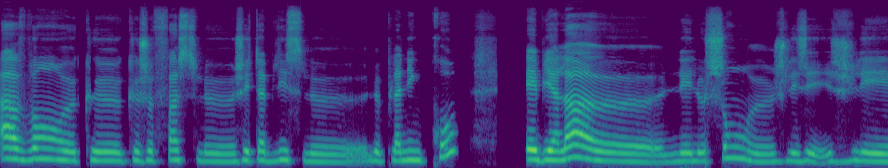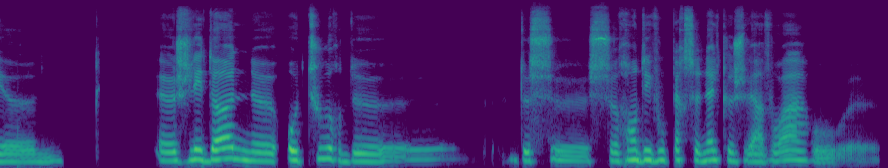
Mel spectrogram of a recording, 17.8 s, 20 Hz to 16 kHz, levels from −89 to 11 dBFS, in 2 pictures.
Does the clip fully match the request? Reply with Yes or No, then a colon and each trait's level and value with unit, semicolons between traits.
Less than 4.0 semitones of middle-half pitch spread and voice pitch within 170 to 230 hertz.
Yes: average, 3.3 semitones; medium, 185 Hz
